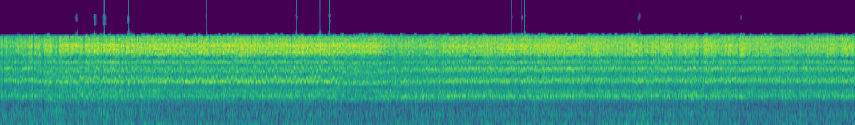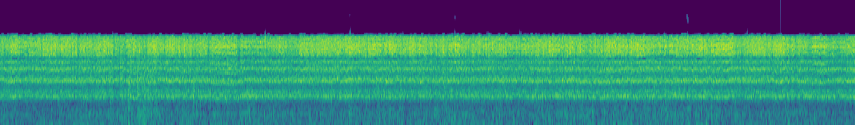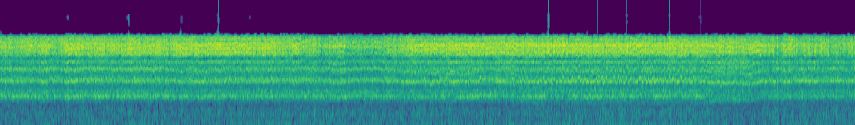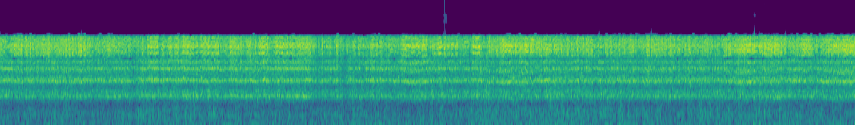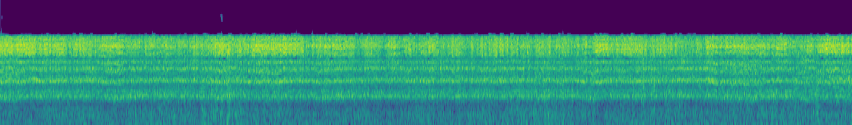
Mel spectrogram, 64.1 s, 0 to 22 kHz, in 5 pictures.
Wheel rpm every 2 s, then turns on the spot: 220, 200, 200, 220, 230, 240, 240, 230, 230, 230, 230, 230, 230, 230, 230, 230, 220, 200, 210, 230, 230, 230, 230, 220, 230, 220, 230, 230, 230, 230, 230, 220.
none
